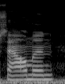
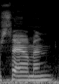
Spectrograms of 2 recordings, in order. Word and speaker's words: salmon: types of breads, smoked salmon, and then, or salmon, I said it wrong, and we have herring.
